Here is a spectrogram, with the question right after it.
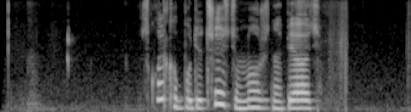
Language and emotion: Russian, sad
